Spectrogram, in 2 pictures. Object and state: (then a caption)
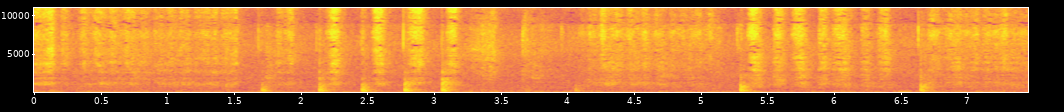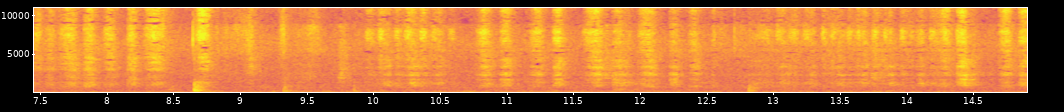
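Colored pencil on paper. A dark blue-purple wooden colored pencil is rubbed back and forth across a flat sheet of white paper printed with a colored mandala, lying on a dark table. A soft, continuous scratchy rubbing runs throughout, with a steady low hum beneath and scattered brighter ticks and scrapes as the pencil tip strokes.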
